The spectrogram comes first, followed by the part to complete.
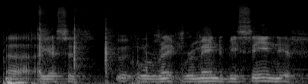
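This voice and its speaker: A man at a medium pitch with fairly even intonation and a fairly quick pace, with audible room echo and music in the background. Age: 70s. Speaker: resident speaking at public meeting. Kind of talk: public comment at council meeting. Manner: halting, stammering.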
